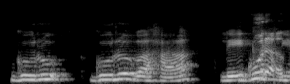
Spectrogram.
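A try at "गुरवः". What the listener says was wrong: Gura, not guru, gura.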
